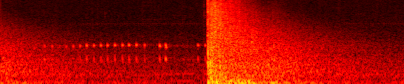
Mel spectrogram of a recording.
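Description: A single loud gunshot aimed at a wild duck in the hunting game Way of the Hunter. The boom is close and sharp and rings out in a long decaying echo, preceded by faint rhythmic ticking.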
